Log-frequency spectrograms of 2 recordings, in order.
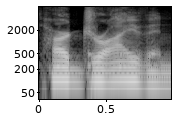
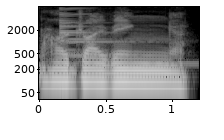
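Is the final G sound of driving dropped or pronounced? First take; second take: dropped; pronounced. First: The final G sound is dropped. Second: The final G sound is pronounced. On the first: The speaker calls it right. "Don't say the G at the end" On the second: The speaker calls it wrong. "not hard driving"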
